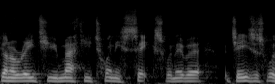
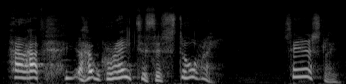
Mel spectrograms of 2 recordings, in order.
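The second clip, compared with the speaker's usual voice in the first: getting emotional; 10 semitones higher than usual. Real, not acted. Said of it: "I actually have no idea why I'm getting emotional".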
